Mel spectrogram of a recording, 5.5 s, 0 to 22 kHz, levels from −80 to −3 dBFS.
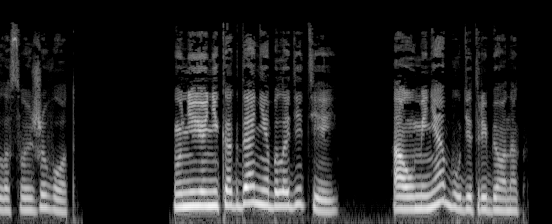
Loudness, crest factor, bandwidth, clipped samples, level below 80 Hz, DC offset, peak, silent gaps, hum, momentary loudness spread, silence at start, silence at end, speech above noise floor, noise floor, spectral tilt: -17 LUFS; 16 dB; 14.5 kHz; under 0.1%; -58 dBFS; under 0.1%; 0 dBFS; 0.84-1.68 s; none; 13 LU; 0 s; 0.35 s; 46 dB; -62 dBFS; -6 dB/octave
